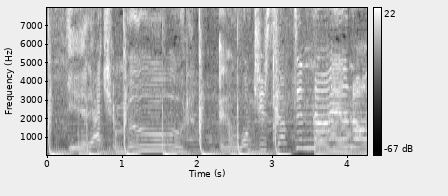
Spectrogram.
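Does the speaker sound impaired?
No.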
